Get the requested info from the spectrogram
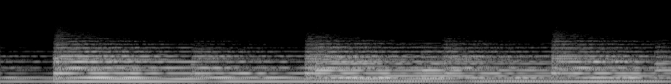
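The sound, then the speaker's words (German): A large church bell, about one ton and dated 1038, from a once-powerful imperial abbey whose church is now the world's largest Romanesque church ruin, rings in slow, steady strokes, each strike blooming into a deep, shimmering hum that overlaps the next, with no voices. “Mit ihrem verhärmt magischen Klang zeugt sie von den Anfängen der Glockengießerkunst in der einst so mächtigen Reichsabtei und jetzigen größten romanischen Kirchenruine der Welt.”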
